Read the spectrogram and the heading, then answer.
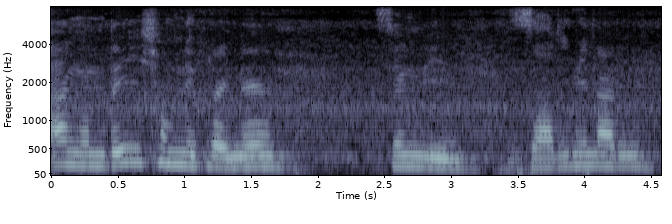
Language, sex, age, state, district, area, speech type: Bodo, female, 60+, Assam, Kokrajhar, rural, spontaneous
